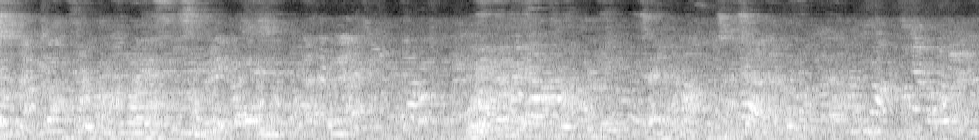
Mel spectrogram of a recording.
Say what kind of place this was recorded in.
crowded indoor space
